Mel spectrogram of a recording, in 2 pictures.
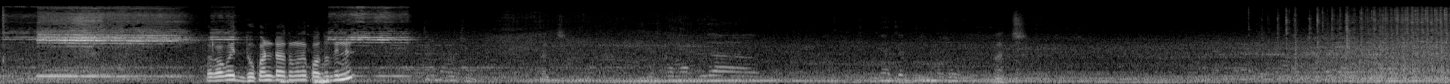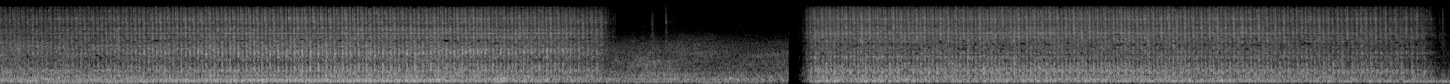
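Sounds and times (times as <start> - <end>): industrial sewing machine running: 12.6 - 20.7, 22.5 - 29.0.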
